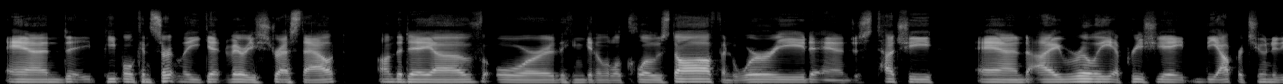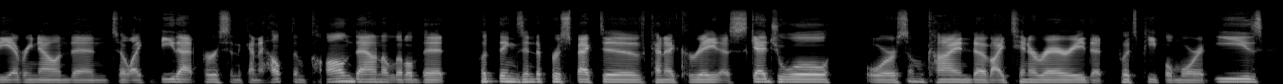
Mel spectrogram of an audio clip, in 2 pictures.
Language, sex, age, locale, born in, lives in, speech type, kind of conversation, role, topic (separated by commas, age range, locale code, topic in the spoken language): English, male, 25-29, en-US, United States, United States, conversation, unstructured, none, What makes a job feel rewarding to you?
